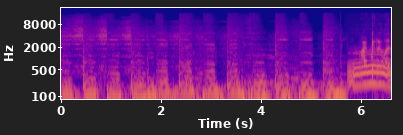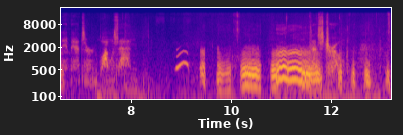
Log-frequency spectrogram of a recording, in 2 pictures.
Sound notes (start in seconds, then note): 0.2 cheery music; 5.6 puppy growls; 8.8 puppy whimpers and groans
